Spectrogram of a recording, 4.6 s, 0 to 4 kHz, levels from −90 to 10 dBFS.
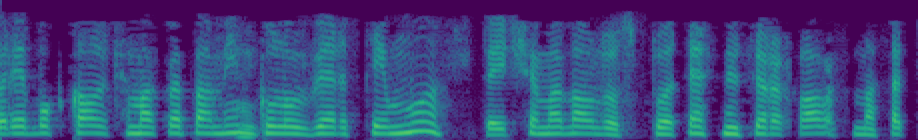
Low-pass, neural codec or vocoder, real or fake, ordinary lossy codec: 3.6 kHz; codec, 16 kHz, 1 kbps, X-Codec, HuBERT features, trained on LibriSpeech; fake; MP3, 24 kbps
